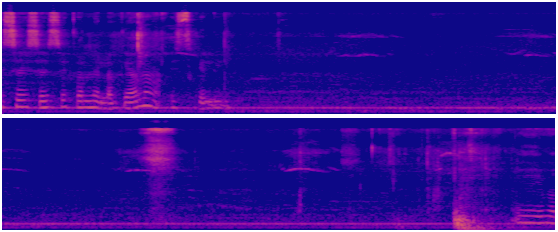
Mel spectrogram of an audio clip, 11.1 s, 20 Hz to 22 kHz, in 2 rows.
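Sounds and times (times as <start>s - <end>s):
low electrical hum: 0.0s - 11.0s
faint bird chirps: 2.4s - 9.2s
breathy sniff: 6.8s - 7.4s.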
